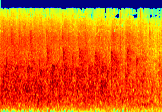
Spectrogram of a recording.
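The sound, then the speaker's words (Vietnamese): A crowd applauds steadily to welcome disabled people on a special Buddhist practice day, a dense wash of many hands clapping at once, loud and sustained throughout with no voices over it, easing slightly toward the end. “Chúng ta cho một tràng pháo tay để chào đón những người tàn tật.”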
